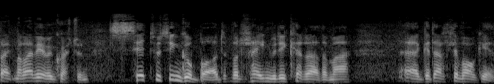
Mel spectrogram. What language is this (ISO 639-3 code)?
cym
